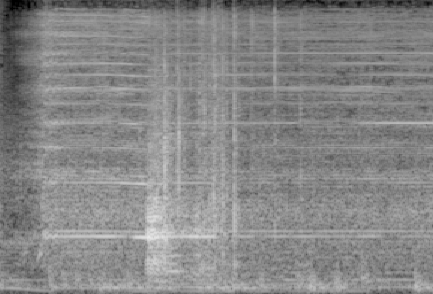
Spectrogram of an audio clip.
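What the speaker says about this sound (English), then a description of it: "we are log splitting up these pieces" Firewood logs split inside a barn; a sharp woody crack and splintering cut through a steady machine hum that drones on throughout.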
